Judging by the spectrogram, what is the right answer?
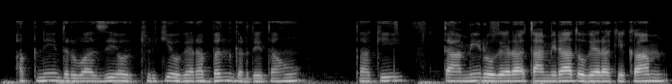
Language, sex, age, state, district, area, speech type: Urdu, male, 18-30, Uttar Pradesh, Ghaziabad, urban, spontaneous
